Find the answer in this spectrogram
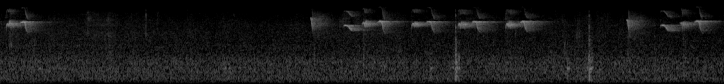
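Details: A White-bellied Emerald sings from a perch at BFREE, Belize, on 6 February 2013: very high, thin squeaky chips in short bursts, about two per second after a brief opening phrase, over a faint steady hiss.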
